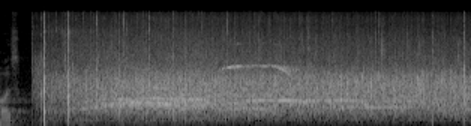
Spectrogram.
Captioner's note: audience cheering and applauding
